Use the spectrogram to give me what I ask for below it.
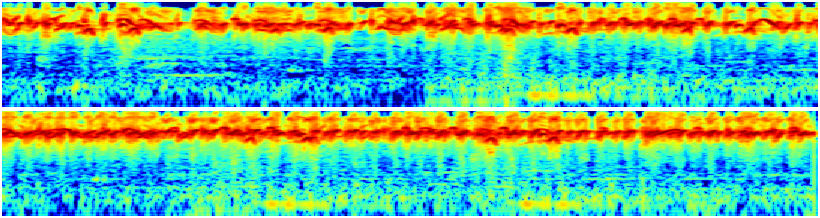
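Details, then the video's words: Busy brown-throated sunbird lure sound used to bring birds together, an almost eleven-second wash of high, fast twittering with thin chirps overlapping constantly. "SUARA PIKAT KORLAP RIBUT"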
